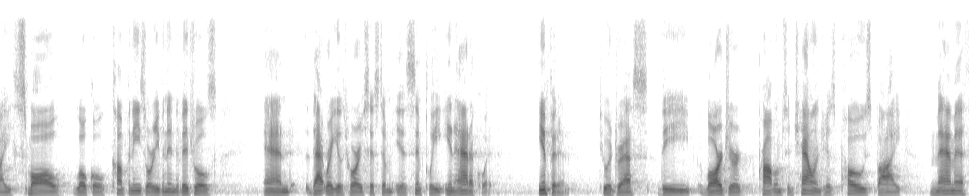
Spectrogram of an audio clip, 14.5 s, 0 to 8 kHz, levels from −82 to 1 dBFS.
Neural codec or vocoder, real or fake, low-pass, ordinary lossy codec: none; real; 7.2 kHz; MP3, 64 kbps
